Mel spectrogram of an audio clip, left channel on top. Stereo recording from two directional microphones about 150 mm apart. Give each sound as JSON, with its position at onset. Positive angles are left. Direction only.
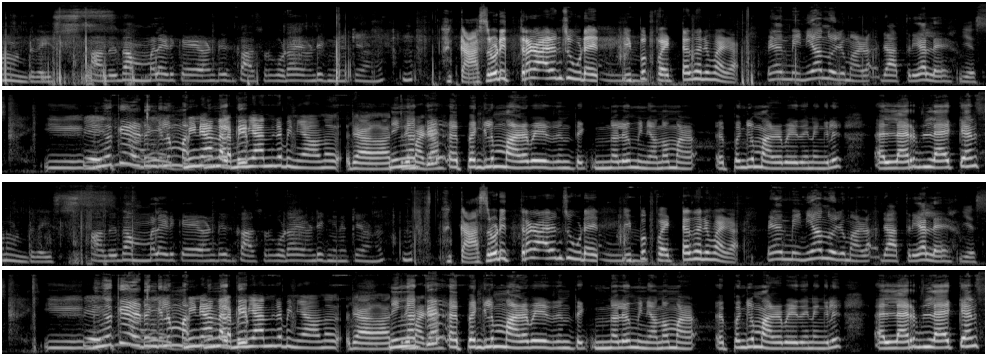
{"t": 0.9, "sound": "speech", "side_deg": 40}
{"t": 1.2, "sound": "a woman's voice", "side_deg": 25}
{"t": 2.7, "sound": "a child's voice", "side_deg": 15}
{"t": 4.4, "sound": "a woman's voice", "side_deg": -10}
{"t": 5.1, "sound": "a woman's voice", "side_deg": 0}
{"t": 7.1, "sound": "a woman's voice", "side_deg": 5}
{"t": 7.6, "sound": "a woman's voice", "side_deg": -85}
{"t": 8.4, "sound": "a child's voice", "side_deg": -40}
{"t": 8.8, "sound": "speech", "side_deg": -25}
{"t": 10.2, "sound": "a woman's voice", "side_deg": -10}
{"t": 10.8, "sound": "speech", "side_deg": -90}
{"t": 11.7, "sound": "a woman's voice", "side_deg": 10}
{"t": 13.7, "sound": "a child's voice", "side_deg": -35}
{"t": 14.6, "sound": "speech", "side_deg": -15}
